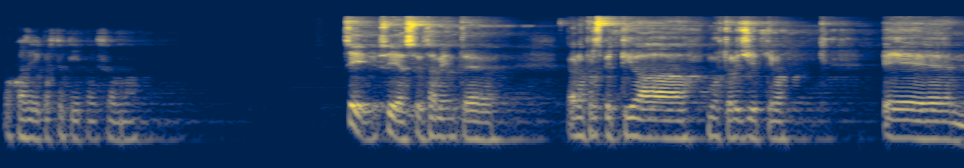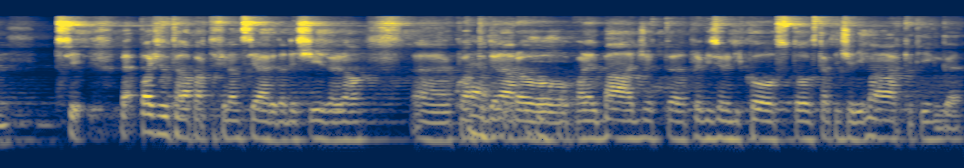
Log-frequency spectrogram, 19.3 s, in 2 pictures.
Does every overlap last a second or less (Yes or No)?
No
